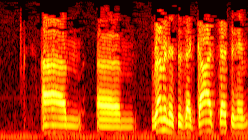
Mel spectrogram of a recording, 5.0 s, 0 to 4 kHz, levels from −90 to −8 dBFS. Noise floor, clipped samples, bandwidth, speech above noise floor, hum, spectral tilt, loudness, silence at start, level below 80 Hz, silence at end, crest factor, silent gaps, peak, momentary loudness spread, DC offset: -47 dBFS; under 0.1%; 4 kHz; 24 dB; none; -9 dB/octave; -23 LUFS; 0.45 s; -52 dBFS; 0 s; 14 dB; none; -10 dBFS; 17 LU; under 0.1%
